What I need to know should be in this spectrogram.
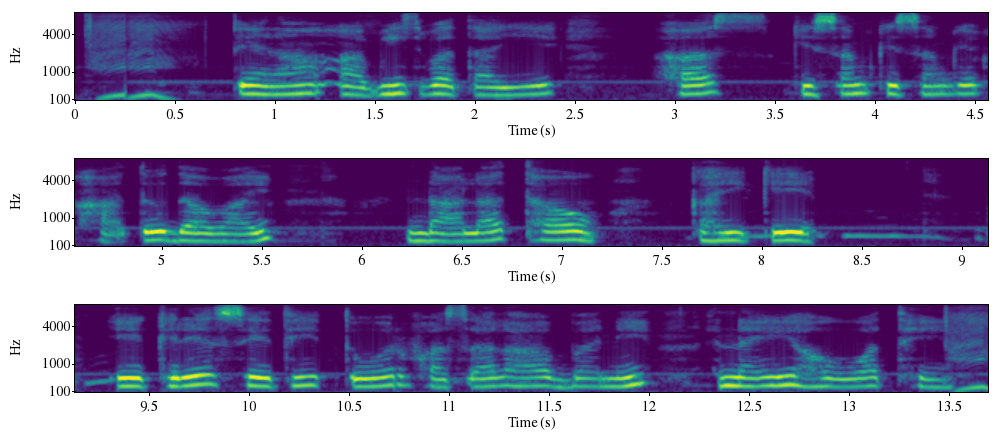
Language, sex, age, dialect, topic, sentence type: Chhattisgarhi, female, 18-24, Eastern, agriculture, statement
